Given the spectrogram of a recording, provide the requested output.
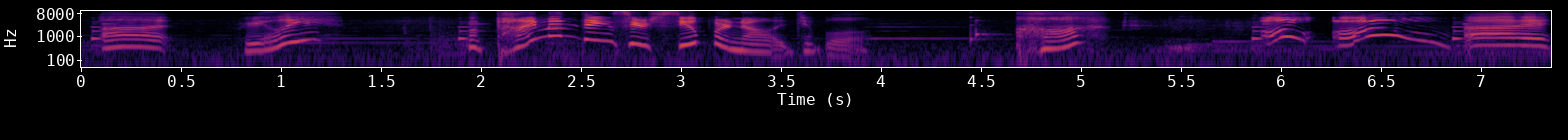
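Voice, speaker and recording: A woman voicing a tiny, childlike, flustered fairy companion in a video game, squeaky and stammering. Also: full character voice. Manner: squeaky, stammering, refers to self by name. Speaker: voice actor. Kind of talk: video game dialogue acting.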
